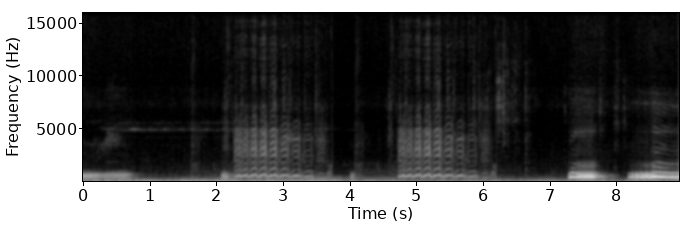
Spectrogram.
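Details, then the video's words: Puter pelung dove valued for long, thick-ended cooing: two soft rolling, purring coo phrases with quavering tones, followed by two short loud hoarse notes near the end. "Burung Puter Pelung Gacor Suara Panjang Kuwok Tebal Cocok Buat Pancingan"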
